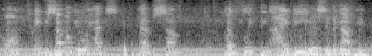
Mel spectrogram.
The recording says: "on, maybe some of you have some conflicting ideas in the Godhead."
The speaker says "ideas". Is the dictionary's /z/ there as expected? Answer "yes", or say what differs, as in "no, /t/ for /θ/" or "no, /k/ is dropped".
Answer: yes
